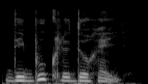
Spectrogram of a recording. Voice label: "Des boucles doreilles", French

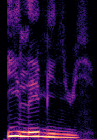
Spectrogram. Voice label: "Minuit", French

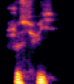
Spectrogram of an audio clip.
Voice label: "je suis", French, male; to be verbe etre

